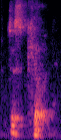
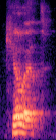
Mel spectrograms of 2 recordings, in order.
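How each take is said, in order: First: Urgent whispered instruction aside; whispered order. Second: Louder repeated command; loud order. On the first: Streamer quietly tells the helper to kill the app, whispered. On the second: Streamer repeats the order to his helper, loud and firm. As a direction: bark it out the second time. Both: Real, not acted.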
